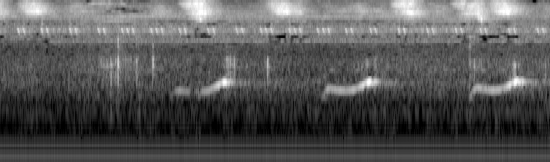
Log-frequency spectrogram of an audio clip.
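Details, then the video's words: Three upward-sweeping hooting notes from a Brown boobook, evenly spaced about a second apart, with crickets and rhythmic buzzing insects filling the background. "Brown Boobook นกเค้าเหยี่ยว"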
